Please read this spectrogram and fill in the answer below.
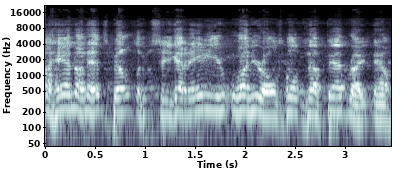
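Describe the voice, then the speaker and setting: The voice is loud. Noticeable background noise and audible room echo come through. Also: man. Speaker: event emcee. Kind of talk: live event emcee speech.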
